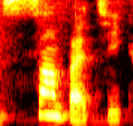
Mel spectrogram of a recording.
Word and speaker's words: sympathique: Sympathique. Et ici YM sympathique parce que devant un P, le N devient M.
